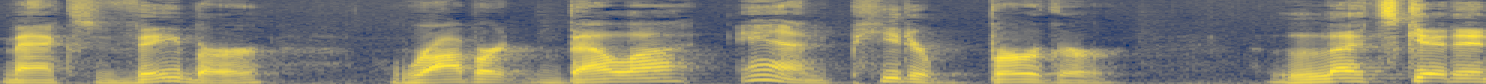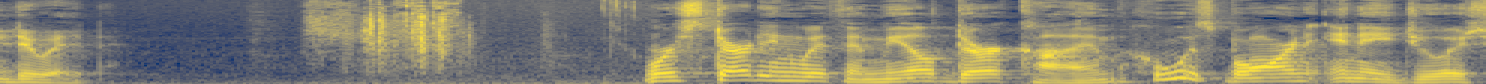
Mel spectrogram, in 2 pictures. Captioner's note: page turning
